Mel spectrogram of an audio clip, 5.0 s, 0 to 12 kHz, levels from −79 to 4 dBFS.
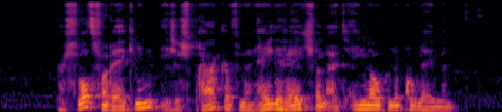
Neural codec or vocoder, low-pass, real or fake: codec, 24 kHz, 3.1 kbps, DualCodec; 10.8 kHz; fake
